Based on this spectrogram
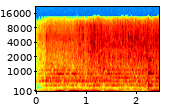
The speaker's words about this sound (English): Beckett and Miller are following the stream and its waterfalls downhill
